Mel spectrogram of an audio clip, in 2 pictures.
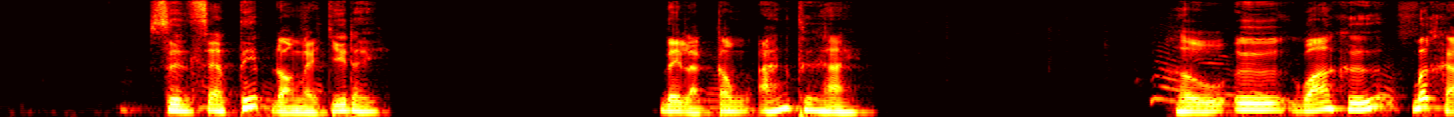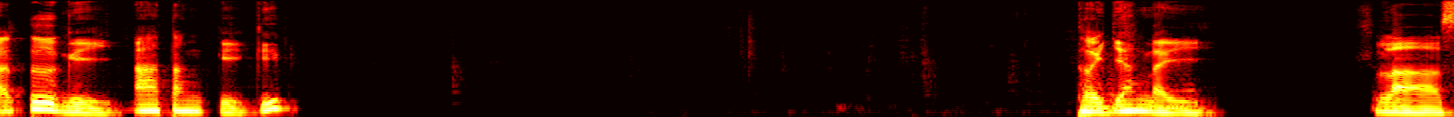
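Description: An elderly man speaks calmly and slowly, close to a microphone, with long pauses.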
